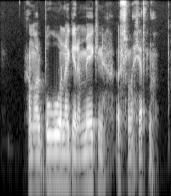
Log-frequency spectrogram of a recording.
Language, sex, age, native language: Icelandic, male, 18-19, Polish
